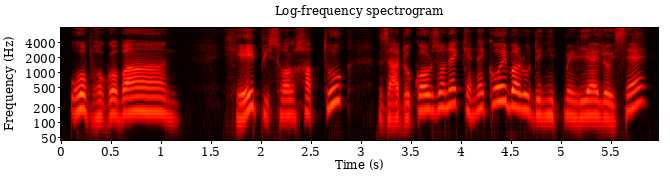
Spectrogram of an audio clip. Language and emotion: Assamese, fearful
